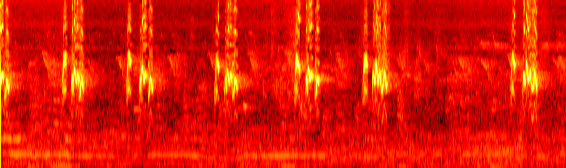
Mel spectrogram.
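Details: Energetic sooty-headed bulbul song used to lure and provoke other bulbuls; seven quick liquid phrases, each a bright upslurred note then a rolling twitter, repeated irregularly every second or so against a soft low drone.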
